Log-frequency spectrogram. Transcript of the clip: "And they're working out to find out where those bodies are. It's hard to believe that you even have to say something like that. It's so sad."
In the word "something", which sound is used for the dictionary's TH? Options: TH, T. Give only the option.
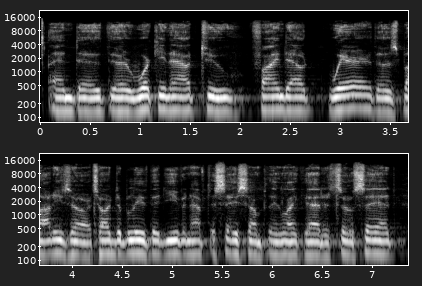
TH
